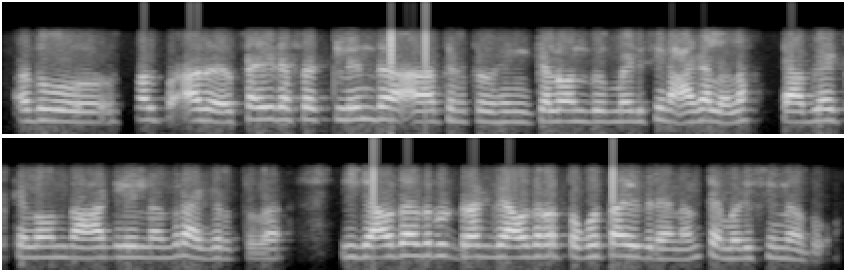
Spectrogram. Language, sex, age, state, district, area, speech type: Kannada, female, 60+, Karnataka, Gulbarga, urban, conversation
